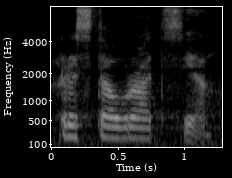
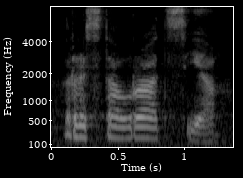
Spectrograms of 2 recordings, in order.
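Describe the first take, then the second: No difference in how they are said.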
